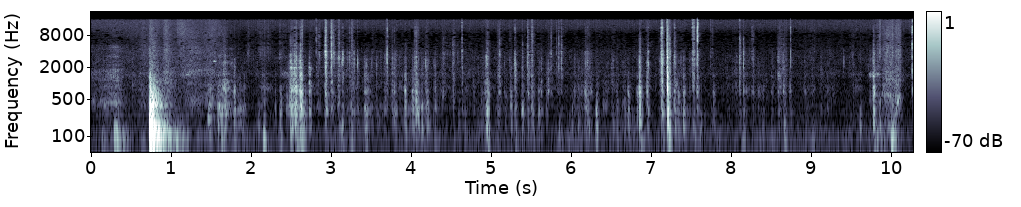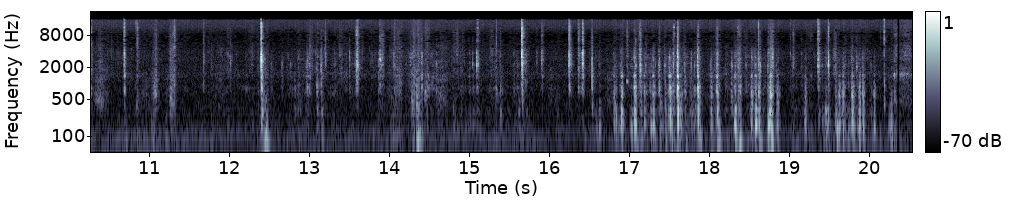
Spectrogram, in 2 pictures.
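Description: Handling noise of a 3D printer's touchscreen and its metal mounting bracket being fitted to the side of the printer's aluminium frame: scattered clicks, taps and rattles. A louder thump comes about a second in, and a quick run of small clicks near the end.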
